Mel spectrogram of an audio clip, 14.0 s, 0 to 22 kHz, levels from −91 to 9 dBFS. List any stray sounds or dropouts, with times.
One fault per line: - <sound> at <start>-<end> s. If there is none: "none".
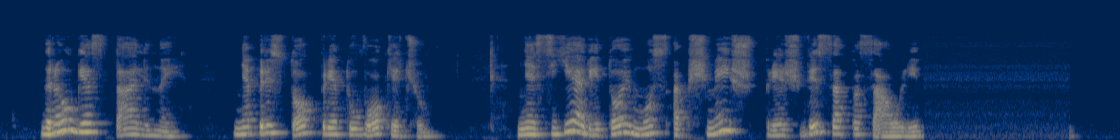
none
